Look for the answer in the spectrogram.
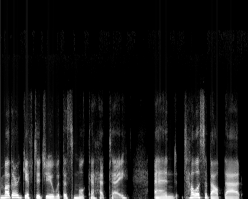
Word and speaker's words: molcajete: But even in your book, your story starts with the gifting of is it called a molcajete? – You're so close. It's a molcajete, and it's molcajete.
